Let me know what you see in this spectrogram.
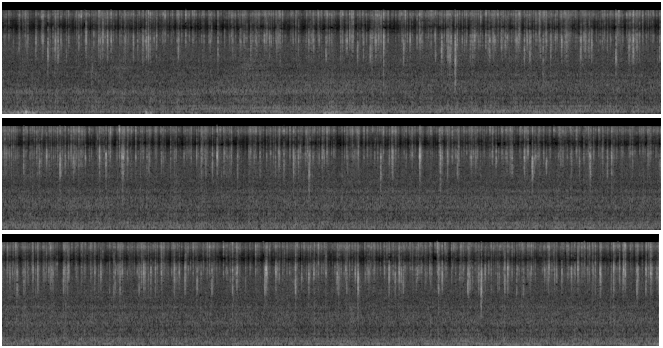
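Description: Rain falling steadily: countless separate drops tick sharply over a continuous hiss, with no let-up.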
